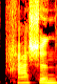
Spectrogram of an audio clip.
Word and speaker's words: passion: Coraline, Neil Gaiman,developed his passion for literature in libraries. 好，先告诉你说 Coraline 这本书的作者呢叫 Neil Gaiman. 好，他呢非常非常厉害，写了非常非常多脍炙人口的作品哦。他怎么样去展现出慢慢培养出对这种写作文学的热情呢？原来是在图书馆里头的。 Okay, let's look at the word passion.Now, P-A-S-S-I-O-N has a pretty special pronunciation. This S-S, fa, S-H.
